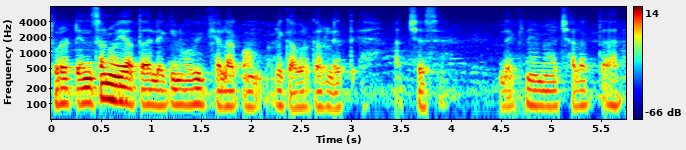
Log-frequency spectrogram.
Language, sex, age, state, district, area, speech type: Hindi, male, 30-45, Bihar, Vaishali, urban, spontaneous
